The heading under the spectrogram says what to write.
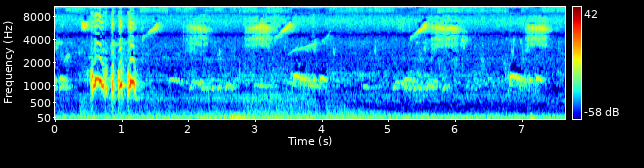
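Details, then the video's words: Zebra dove song, played as a lure to prompt other birds to start singing quickly: an early loud burst of rapid, rolling cooing notes, then softer, spaced coos over a steady low rumble. "perkutut raja pikat cocok untuk memancing burung cepat bunyi"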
